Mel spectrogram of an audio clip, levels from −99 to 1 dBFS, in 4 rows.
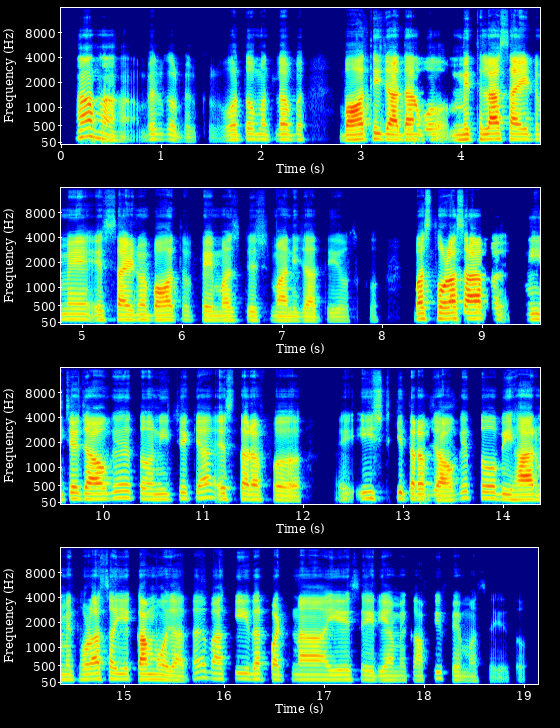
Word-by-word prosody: हाँ, 200 +4 +5
हाँ, 120 -6 -1
हाँ। 105 - -16
बिल्कुल, 135 -2 -9
बिल्कुल, - - -23
वो 125 +3 -5
तो 140 +2 -5
मतलब 135 0 -5 0.4
बहुत 130 +2 +7
ही 150 - +3
ज़्यादा 135 0 +6
वो 135 0 -5
मिथिला 140 +1 +6
साइड 140 -1 +3
में 135 0 -2
इस 125 0 -7
साइड 130 -1 +3
में 130 -2 -4
बहुत 125 +1 +1 0.2
फेमस 115 -1 -4
डिश 110 -1 -10
मानी 110 -1 -3
जाती 105 -1 -8
है 105 - -12
उसको, 100 0 -23 0.4
बस 150 0 +2
थोड़ा-सा 155 +1 +7
आप 155 0 +2 0.4
नीचे 140 +2 -1
जाओगे 145 +4 +2
तो 145 -5 -5
नीचे 135 +3 -6
क्या 165 +4 -3
इस 145 0 -10
तरफ 130 -2 0 0.9
ईस्ट 165 +1 -7
की 160 - -3
तरफ 140 -1 -1
जाओगे 120 +7 -1
तो 165 -1 0
बिहार 130 -2 +4
में 130 -1 -7
थोड़ा-सा 145 +3 -1
ये 140 -1 -3
कम 135 0 +6
हो 130 -2 -3
जाता 115 +6 -6
है 175 - -8
बाकी 145 -1 -5
इधर 140 0 -5
पटना 130 0 -2
ये 125 0 -4
इस 125 +1 -15
एरिया 115 -1 -6
में 115 0 -15
काफ़ी 110 +8 -11
फेमस 110 -9 -15
है - - -25
ये - - -26
तो। - - -28
135 Hz, 190 wpm, -23 LUFS, 125-145 Hz, 0.9 s, बहुत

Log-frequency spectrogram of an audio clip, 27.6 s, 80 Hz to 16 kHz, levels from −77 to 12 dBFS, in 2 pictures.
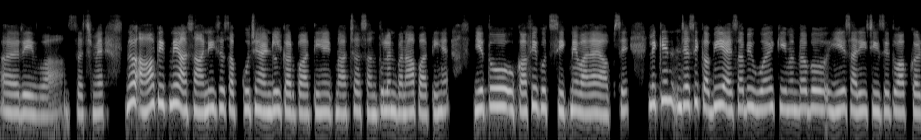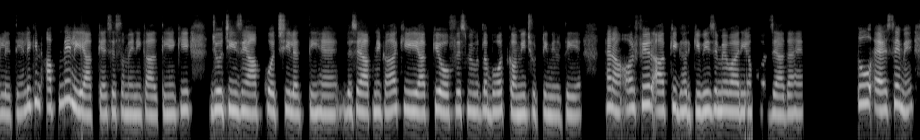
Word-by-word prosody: अरे 225 -2 0
वाह! 205 +3 -8
सच 220 -1 -7
में। 220 0 0
मतलब 305 +8 0
आप 285 +7 +3
इतने 310 +1 +5
आसानी 245 -1 +2
से 270 +2 0
सब 245 -2 -3
कुछ 255 -1 -2
हैंडल 240 0 +3
कर 230 -2 +1
पाती 220 0 -1
हैं, 230 0 +2
इतना 225 0 -3
अच्छा 220 +3 -4
संतुलन 235 +2 0
बना 225 +1 0
पाती 220 0 -2
हैं। 240 +1 -2 0.4
ये 255 +2 +5
तो 285 -3 +5
काफ़ी 240 +5 +2
कुछ 265 -2 -1
सीखने 245 0 0
वाला 225 -1 +1
है 225 -1 +2
आपसे। 220 +4 -4 0.3
लेकिन 310 -1 +3
जैसे 300 +2 +2
कभी 265 +4 +3
ऐसा 255 0 0
भी 275 +2 0
हुआ 255 -1 0
है 280 +2 -1
कि 265 -2 -1
मतलब 255 +1 0
ये 240 +2 +1
सारी 240 -1 -1
चीज़ें 235 -1 -1
तो 245 - -4
आप 230 0 -1
कर 225 -2 -2
लेती 220 0 -5
हैं, 225 - -5
लेकिन 285 +4 0
अपने 315 +8 0
लिए 260 -8 +5
आप 210 -1 0
कैसे 220 +1 -3
समय 215 -1 -3
निकालती 210 +1 -2
हैं 215 - -1
कि 250 0 0 0.3
जो 255 +2 +4
चीज़ें 245 -1 +2
आपको 225 +2 0
अच्छी 235 +2 -1
लगती 220 0 -1
हैं। 220 -1 -1
जैसे 235 +1 0
आपने 230 +1 +1
कहा 235 +2 -1
कि 240 -2 +3
आपके 225 +4 -2
ऑफ़िस 235 +1 0
में 240 - 0
मतलब 230 +1 -1
बहुत 235 +3 -2
कम 220 -2 +1
ही 215 - +2
छुट्टी 225 0 -5
मिलती 205 0 -3
है। 210 - -8 0.4
है 280 - +4
ना? 245 -3 +1
और 260 +3 -2
फ़िर 305 +3 +3
आपकी 245 +2 0
घर 235 -1 0
की 235 - +2
भी 240 +2 +3
ज़िम्मेवारियाँ 235 -1 +1
बहुत 225 -2 -17
ज़्यादा 215 -1 -2
हैं। 220 0 -4 0.8
तो 315 - +1 0.2
ऐसे 250 +4 +3
में 250 -1 -1
235 Hz, 195 wpm, -18 LUFS, 225-255 Hz, 0.8 s, इतने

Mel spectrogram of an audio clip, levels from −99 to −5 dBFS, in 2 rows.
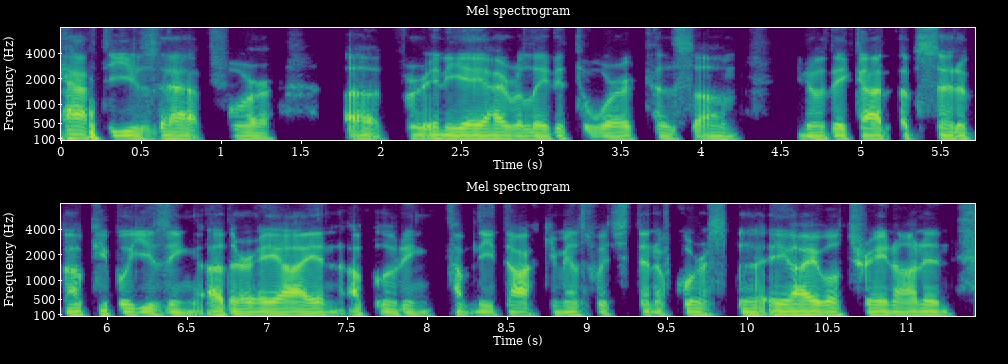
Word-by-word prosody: have 105 0 +4
to 90 - -3
use 90 -4 0
that 90 -1 +2 0.2
for, 85 -1 -1 0.5
uh 90 0 +1
for 100 - -1
any 100 -2 +2
AI 90 0 +4
related 90 0 0
to - - -6
work 85 +1 0
'cause, 85 -2 -4
um, 85 -2 -2 0.4
you 85 - -2
know, 85 - +1
they 90 -1 +1
got 90 -2 +3
upset 90 -2 -1
about 90 0 -1
people 95 -2 -2
using 85 -1 -1
other 90 -2 +3
AI 85 0 +5
and 85 0 +1
uploading 85 -1 -2
company 85 -2 -2
documents, 85 -1 0
which - - -5
then 90 -2 -1
of 85 0 -5
course 80 -5 -2
the 90 -1 0
AI 95 -1 +5
will 85 0 +1
train 90 -1 +1
on, 85 +2 +2
and 85 -1 0
90 Hz, 200 wpm, -22 LUFS, 85-90 Hz, 0.5 s, AI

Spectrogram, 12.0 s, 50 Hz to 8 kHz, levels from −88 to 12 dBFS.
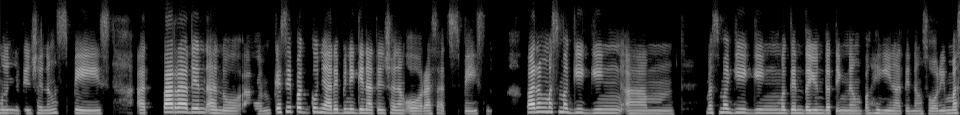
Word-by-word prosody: muna 215 -1 -2
natin 205 0 -6
siya 205 +1 -5
ng 215 +4 -5
space 200 -4 -1 0.3
at 220 0 -1 0.2
para 285 0 +9
din 270 -1 +3
ano, 195 -6 -1 0.2
um, 175 +2 -9
kasi 275 +8 -1
'pag 295 -4 +3
kunyari 240 -3 +2
binigyan 235 -1 +2
natin 215 0 -2
siya 210 -1 -2
ng - - -6
oras 185 0 -1
at 190 -2 -8
space, 180 +1 -7 0.5
parang 280 +2 +6
mas 295 - -2
magiging, 230 -3 -2
um, 195 0 -4 0.4
mas 245 0 -5
magiging 230 -3 -1
maganda 220 -1 -1
yung 210 -1 -1
dating 205 -1 -1
ng 195 -1 -5
panghingi 195 -1 -4
natin 180 0 -7
ng 180 - -8
sorry, 185 0 -5
mas 215 +2 0
215 Hz, 175 wpm, -22 LUFS, 195-240 Hz, 0.5 s, para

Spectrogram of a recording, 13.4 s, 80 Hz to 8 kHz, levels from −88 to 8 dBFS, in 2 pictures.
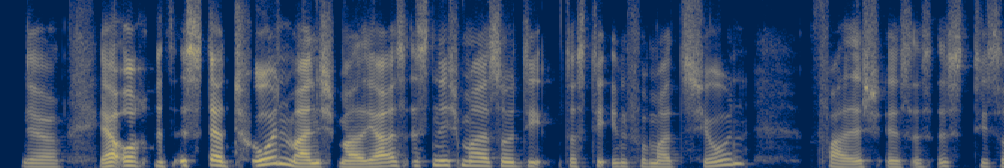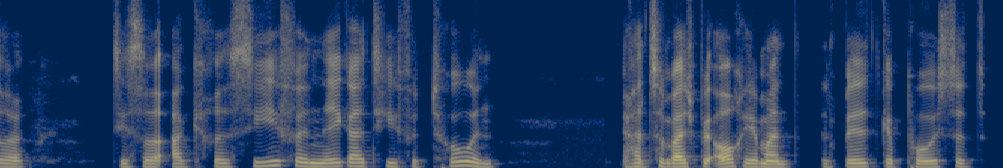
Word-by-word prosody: Ja, 155 -2 -3 0.3
ja, 190 +3 +9
auch 205 -3 +7
es 185 - -4
ist 215 +2 +3
der 220 -2 +9
Ton 275 +5 +5
manchmal, 155 -4 +5
ja? 170 +3 +5
Es 200 +2 -1
ist 205 +2 -4
nicht 220 -1 0
mal 200 -3 +2
so, 185 0 +1
die 360 - -5
dass 175 -1 -6
die - - -3
Information 170 - -4 0.4
falsch 145 +1 -2
ist. 145 -1 -5
Es 155 0 -9
ist 180 +1 -7
dieser 160 -3 -6 0.6
dieser 150 -1 -4
aggressive, 175 +6 -5
negative 170 -2 -3
Ton. 185 -7 -3 0.8
Er 150 - -9
hat 160 -2 -2
zum 170 -3 -2
Beispiel 160 0 +4
auch 175 +1 +2
jemand 145 -3 0 0.2
'n 145 - -13
Bild 165 +1 -2
gepostet 150 0 -4
165 Hz, 160 wpm, -22 LUFS, 155-190 Hz, 0.8 s, ja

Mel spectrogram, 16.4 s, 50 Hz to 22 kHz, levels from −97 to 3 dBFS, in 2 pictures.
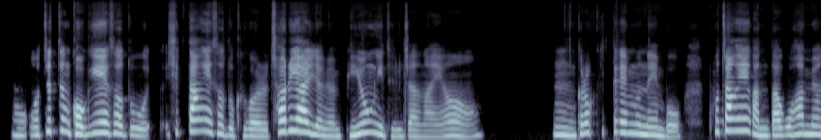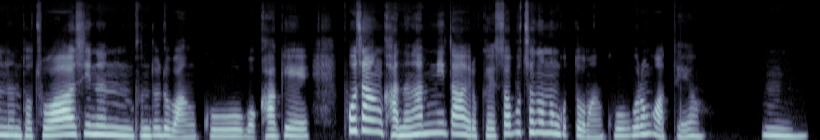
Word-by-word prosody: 어 200 -1 -3
어쨌든 315 +9 -2
거기에서도, 245 -5 +3 0.2
식당에서도 295 -4 0
그걸 185 -1 -2
처리하려면 285 - +4
비용이 255 +4 +1
들잖아요. 180 0 -5 0.8
음 215 -2 +1
그렇기 270 +5 -3
때문에 260 -7 +1
뭐 165 -4 -2 0.3
포장해 335 +2 +3
간다고 210 -1 +1
하면은 230 -4 +1
더 200 0 -4
좋아하시는 220 +1 +3
분들도 200 +1 -1
많고 180 +2 -3
뭐 165 -1 -6
가게 190 +2 -2 0.3
"포장 335 -2 +4
가능합니다." 245 +3 +1
이렇게 195 -1 -4
써 255 +7 -2
붙여 285 +2 -4
놓는 275 -2 -1
곳도 215 -5 -5
많고 175 +4 -7
그런 235 +4 -1
것 210 - 0
같아요. 185 +1 -6 0.6
음. 190 -3 -2
215 Hz, 310 characters per minute, -25 LUFS, 190-260 Hz, 0.8 s, 처리하려면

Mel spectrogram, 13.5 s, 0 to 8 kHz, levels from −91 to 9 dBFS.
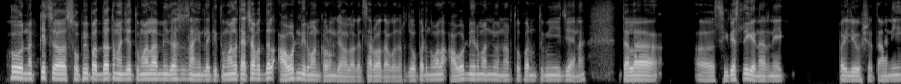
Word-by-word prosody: हो 160 -2 +8
नक्कीच, 140 +4 -1
अ, 130 -1 +8
सोपी 135 +3 -1
पद्धत 135 +2 +5
म्हणजे 130 -1 +2
तुम्हाला 130 +1 +3
मी 125 0 -1
जसं 125 0 +1
सांगितलं 115 -2 -1
की 120 - -4
तुम्हाला 125 +2 +2
त्याच्याबद्दल 130 +2 +3 0.2
आवड 135 +4 +4
निर्माण 115 -5 -1
करून 105 +1 -4
घ्यावं 95 -1 -4
लागेल 95 0 -6
सर्वात 100 -1 -1
अगोदर. 90 0 -8
जोपर्यंत 105 +2 -3
तुम्हाला 120 +1 -1
आवड 120 +5 +1
निर्माण 120 -1 -2
नाही 120 - -4
होणार, 110 -1 -6
तोपर्यंत 110 +1 -5
तुम्ही 110 +1 -4
जे 110 +2 -6
आहे 105 -3 -3
ना, 100 - -8 0.6
त्याला 110 +1 +4 0.8
अ, - - -12 0.3
सिरियसली 125 +5 -2
घेणार 100 -4 0
नाही 100 0 -6 0.9
पहिली 105 0 -1
गोष्ट 100 -3 -5
तर 100 - -10
आणि 105 +2 -5
115 Hz, 180 wpm, -22 LUFS, 105-125 Hz, 0.9 s, हो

